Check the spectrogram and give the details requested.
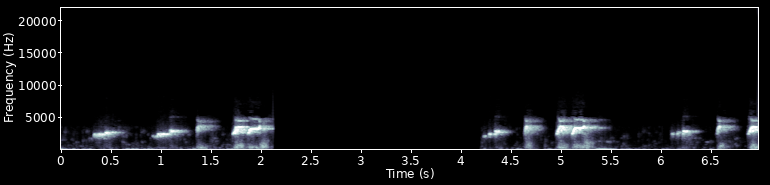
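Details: Black-crested bulbul, known locally as kutilang emas, singing short phrases of bright whistled, slurred notes around the upper-middle register, each phrase of four or five notes ending in a louder burst, with a two-second pause between phrases.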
